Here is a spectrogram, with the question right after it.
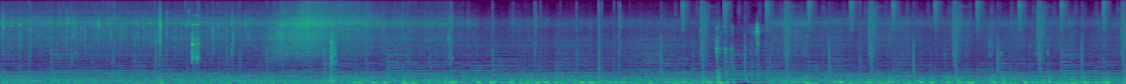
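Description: Bulgogi-style soy sauce with ground beef simmering and reducing uncovered in a pan, a continuous bubbling sizzle with rapid ticking pops over a low steady rumble, lasting the whole stretch.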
